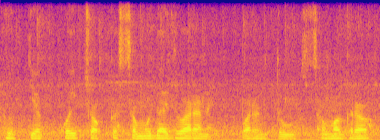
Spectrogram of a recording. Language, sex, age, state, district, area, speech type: Gujarati, male, 30-45, Gujarat, Anand, rural, spontaneous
